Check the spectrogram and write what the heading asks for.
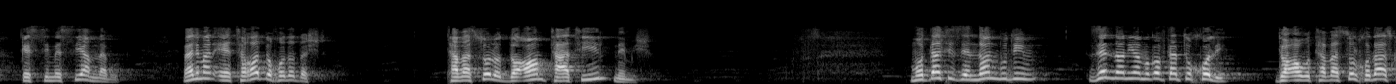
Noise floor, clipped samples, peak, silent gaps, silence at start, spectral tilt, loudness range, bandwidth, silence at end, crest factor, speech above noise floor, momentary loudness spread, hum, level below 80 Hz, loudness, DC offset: -69 dBFS; under 0.1%; 0 dBFS; none; 0.2 s; -7 dB/octave; 6 LU; 6.4 kHz; 0 s; 20 dB; 52 dB; 14 LU; none; -72 dBFS; -18 LUFS; under 0.1%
